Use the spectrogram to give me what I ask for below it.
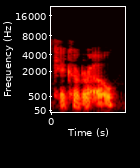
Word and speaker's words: Cicero: two examples cicero or kikero it's how you pronounce it in latin that order dude i was mentioning earlier so his full name is um marcus julius kikero tulius is his family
